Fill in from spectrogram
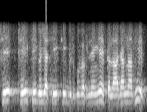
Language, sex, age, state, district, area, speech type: Hindi, male, 30-45, Uttar Pradesh, Hardoi, rural, conversation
